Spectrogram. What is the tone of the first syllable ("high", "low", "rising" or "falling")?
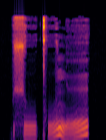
low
